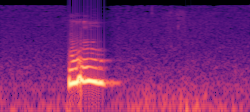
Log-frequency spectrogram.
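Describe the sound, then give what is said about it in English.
A sea lion out in the water gives a single loud, hoarse bark, a short harmonic honk that fades quickly, leaving faint low background rumble of open water. “more out in the water, you hear kind of a barking sound.”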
